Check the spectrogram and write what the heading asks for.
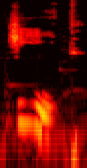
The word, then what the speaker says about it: cheat: copiar en un examen las letras e a de esta palabra se pronuncian como una I larga o doble cheat cheat y usaremos el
